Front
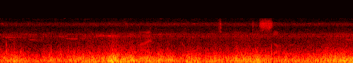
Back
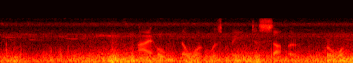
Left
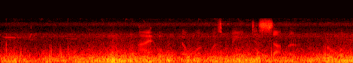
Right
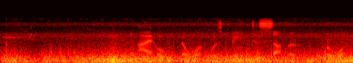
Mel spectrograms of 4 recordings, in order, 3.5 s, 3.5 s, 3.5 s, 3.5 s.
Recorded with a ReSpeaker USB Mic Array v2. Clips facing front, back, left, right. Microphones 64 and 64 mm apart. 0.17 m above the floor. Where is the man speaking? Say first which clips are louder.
Back 2 dB, right 1 dB; 150° right; by 3.4 s 165° right.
